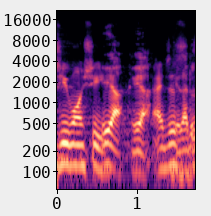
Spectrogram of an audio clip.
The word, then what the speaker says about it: Givenchy: There's this brand, I used to always call it Givenchy, but it's actually is Givenchy.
